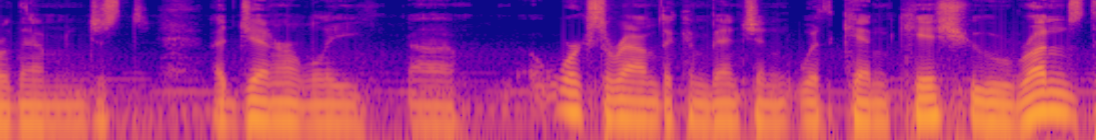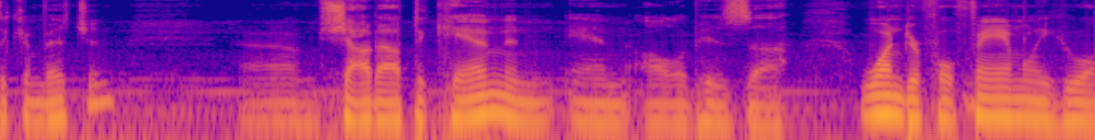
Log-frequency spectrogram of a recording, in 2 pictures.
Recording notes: (Semi) Live from Cinema Wasteland in Strongsville, Ohio. (Semi) Live from Cinema Wasteland in Strongsville, Ohio.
